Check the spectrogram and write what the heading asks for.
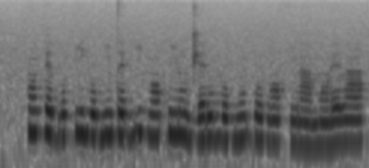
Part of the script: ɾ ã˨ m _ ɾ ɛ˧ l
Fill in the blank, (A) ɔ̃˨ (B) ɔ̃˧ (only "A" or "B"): A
